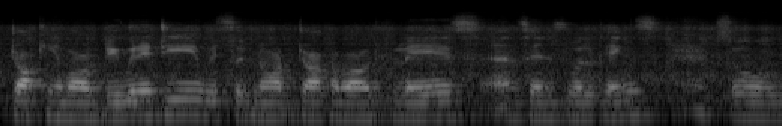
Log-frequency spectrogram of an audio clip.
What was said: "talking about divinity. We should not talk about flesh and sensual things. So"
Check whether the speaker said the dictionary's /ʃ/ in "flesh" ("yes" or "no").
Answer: no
